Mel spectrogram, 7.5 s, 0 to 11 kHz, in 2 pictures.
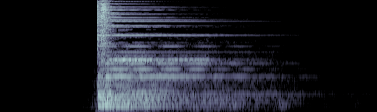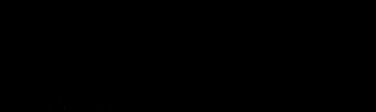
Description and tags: Plastic pen striking several simultaneous rods from this set of grandfather clock chimes:
Set contains eight rods roughly corresponding to these notes in scientific pitch notation: D#4, F4, G4, G#4, A#4, C5, D5, and D#5. Some were intentionally muted with my fingers while striking. I don't remember which (and don't have the ear to tell casually ... sorry), but they are the same notes as in other variants of this sound in the sound pack. Intended for organic non-sample-identical repetition like when a real clock strikes the hour.
Recorded with internal mic of 21.5-inch, Late 2009 iMac (sorry to all audio pros 😢).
